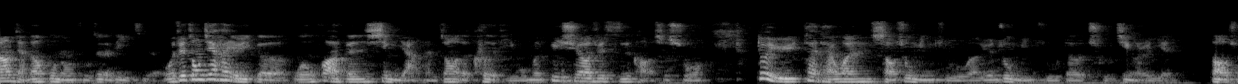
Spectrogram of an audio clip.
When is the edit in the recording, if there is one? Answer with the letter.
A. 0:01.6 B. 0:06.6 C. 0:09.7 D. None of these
D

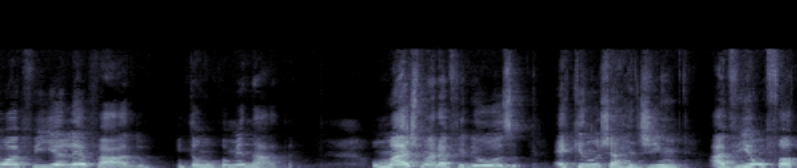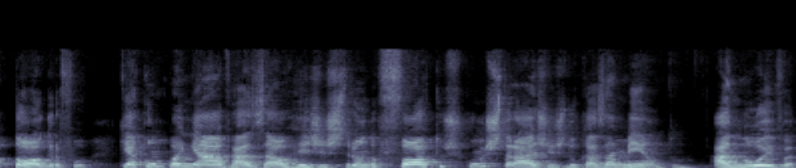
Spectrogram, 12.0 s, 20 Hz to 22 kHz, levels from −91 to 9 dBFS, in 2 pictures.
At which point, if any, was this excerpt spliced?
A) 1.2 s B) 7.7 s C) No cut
B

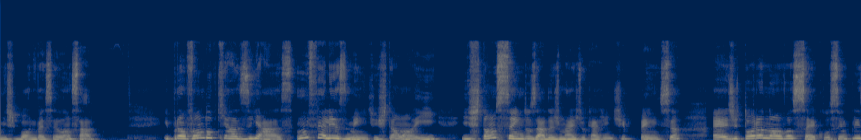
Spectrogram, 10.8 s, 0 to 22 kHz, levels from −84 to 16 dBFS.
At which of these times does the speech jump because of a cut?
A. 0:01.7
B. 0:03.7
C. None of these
C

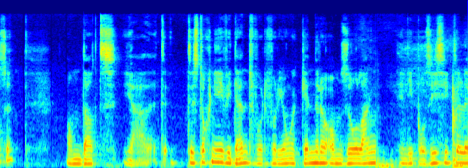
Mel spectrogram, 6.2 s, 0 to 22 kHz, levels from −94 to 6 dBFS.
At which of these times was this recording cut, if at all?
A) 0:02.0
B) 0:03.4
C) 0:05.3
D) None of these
B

